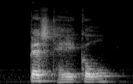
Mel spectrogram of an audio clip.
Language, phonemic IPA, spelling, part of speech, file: Dutch, /ˈpɛsthekəl/, pesthekel, noun, Nl-pesthekel.ogg
- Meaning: an intense hatred or dislike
